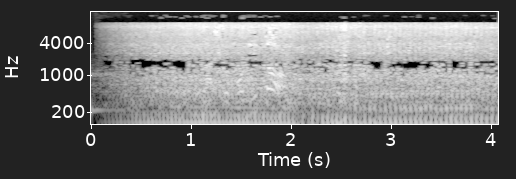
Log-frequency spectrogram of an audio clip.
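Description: Motorcycle engine running steadily at low revs with a fast, even pulse, under a steady rush of wind on the camera microphone. The sound fades in over the first second.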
